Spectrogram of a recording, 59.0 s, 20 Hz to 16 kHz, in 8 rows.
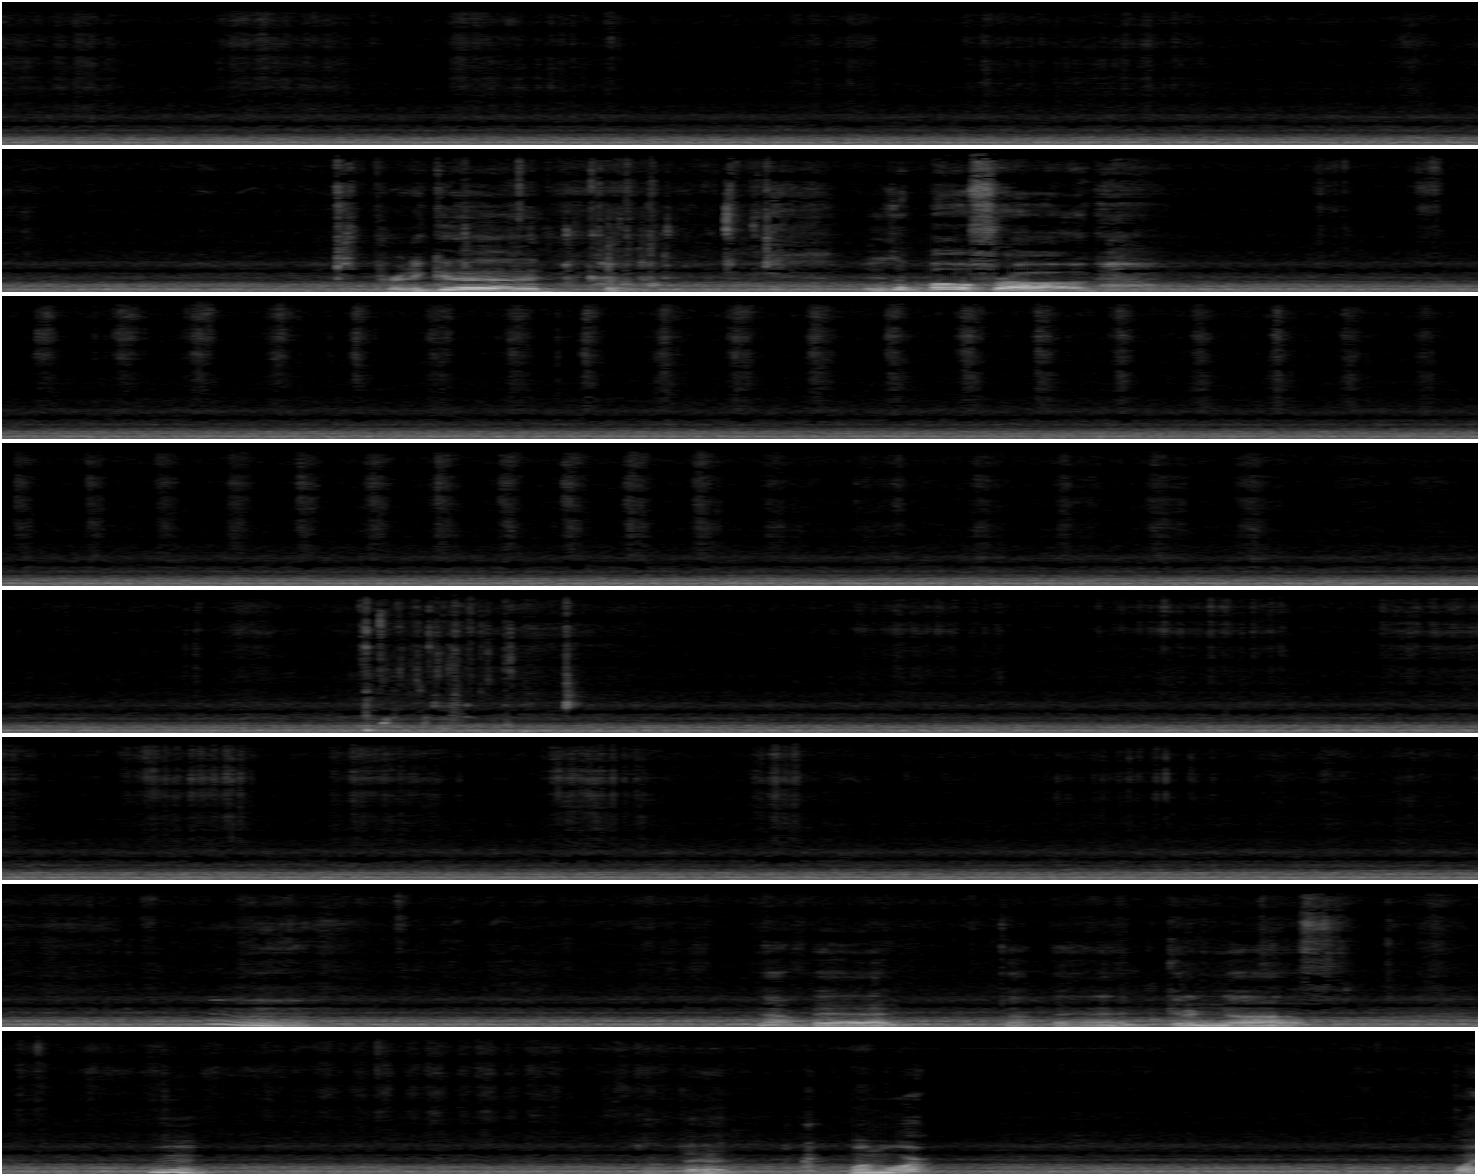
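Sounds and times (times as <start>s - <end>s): steady hum: 0.0s - 59.0s
razor scraping stubble: 13.9s - 28.6s, 35.1s - 41.1s, 53.0s - 55.1s.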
